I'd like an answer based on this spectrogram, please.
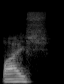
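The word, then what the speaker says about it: país: O la segunda forma, que es como ish al final de palabra, ¿sí? Vamos a ponerlo así. ponerle aquí, al final de palabra, se pronuncia ish, ¿sí? Por ejemplo, tener la palabra paish, paish, ¿sí? Paish.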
